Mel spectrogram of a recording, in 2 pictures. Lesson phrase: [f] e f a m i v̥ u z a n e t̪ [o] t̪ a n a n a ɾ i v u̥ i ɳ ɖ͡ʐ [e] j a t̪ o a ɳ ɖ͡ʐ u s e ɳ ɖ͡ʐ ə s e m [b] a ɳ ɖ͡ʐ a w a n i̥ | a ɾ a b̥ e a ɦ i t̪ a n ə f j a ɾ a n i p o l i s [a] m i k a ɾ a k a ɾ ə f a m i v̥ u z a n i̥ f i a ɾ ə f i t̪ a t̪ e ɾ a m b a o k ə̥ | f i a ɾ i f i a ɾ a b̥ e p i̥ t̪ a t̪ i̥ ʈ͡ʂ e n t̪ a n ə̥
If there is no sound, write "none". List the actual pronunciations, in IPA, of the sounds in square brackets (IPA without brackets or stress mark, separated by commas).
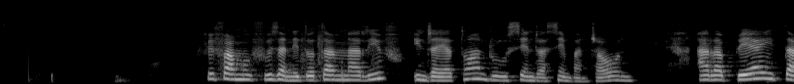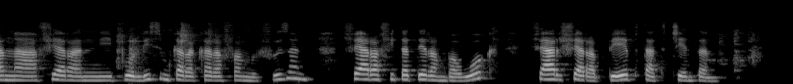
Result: f, o, a, b, i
